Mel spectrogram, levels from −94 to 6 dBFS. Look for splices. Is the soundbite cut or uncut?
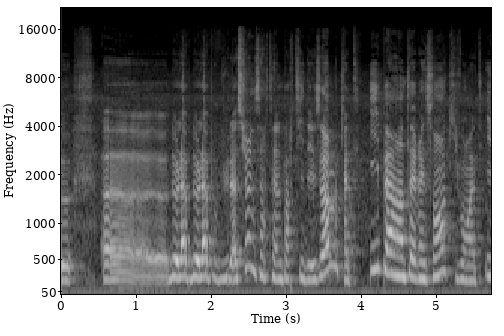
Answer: cut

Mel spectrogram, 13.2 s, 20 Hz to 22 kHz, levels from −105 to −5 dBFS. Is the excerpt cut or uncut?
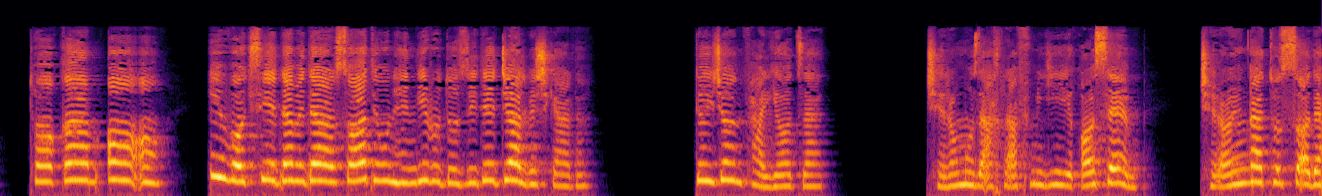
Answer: uncut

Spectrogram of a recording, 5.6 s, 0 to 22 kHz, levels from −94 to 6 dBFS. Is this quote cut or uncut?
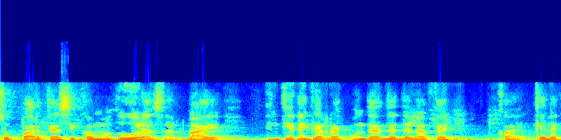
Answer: uncut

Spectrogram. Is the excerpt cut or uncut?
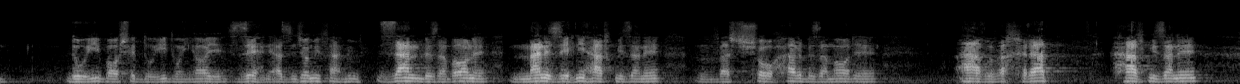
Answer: cut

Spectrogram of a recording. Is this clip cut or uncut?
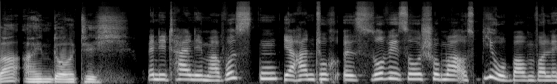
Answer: uncut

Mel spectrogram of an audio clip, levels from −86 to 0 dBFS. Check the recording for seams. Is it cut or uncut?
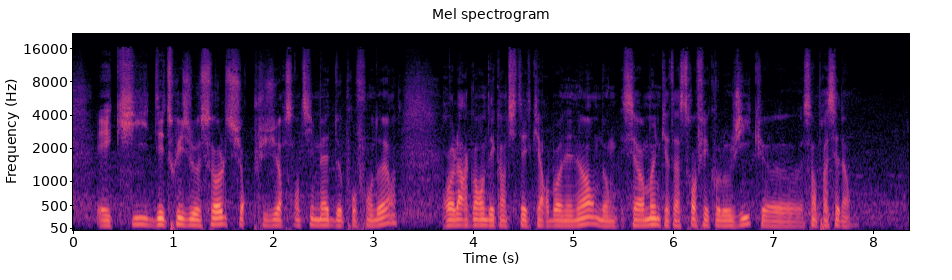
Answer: uncut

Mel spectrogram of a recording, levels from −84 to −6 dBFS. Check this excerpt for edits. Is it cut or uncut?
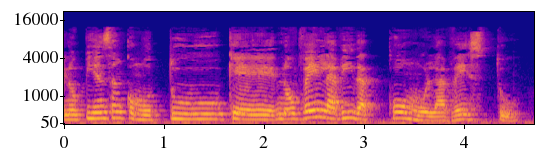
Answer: uncut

